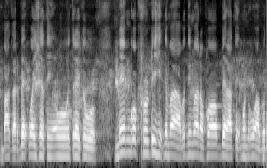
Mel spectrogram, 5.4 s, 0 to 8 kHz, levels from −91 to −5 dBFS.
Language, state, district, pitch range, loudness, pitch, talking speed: Kokborok, Tripura, West Tripura, 140-165 Hz, -14 LUFS, 150 Hz, 180 wpm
